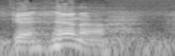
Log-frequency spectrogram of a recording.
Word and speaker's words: Gehenna: The term that James uses for hell is Gehenna, sometimes pronounced Gehenna in English.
